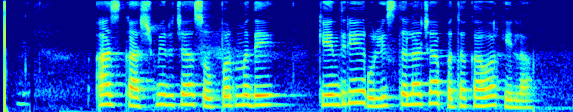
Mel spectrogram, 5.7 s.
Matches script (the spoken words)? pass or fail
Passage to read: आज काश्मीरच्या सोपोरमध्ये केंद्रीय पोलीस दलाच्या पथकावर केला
pass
